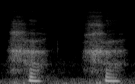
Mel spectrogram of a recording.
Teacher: throat to make the h sound it's just a ha ha just like push out the h a little harder than you would in english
